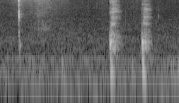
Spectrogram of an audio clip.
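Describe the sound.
Three short, sharp dog barks sound out separately: one early burst, then two more close together near the end, each brief and fairly loud over a quiet background.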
